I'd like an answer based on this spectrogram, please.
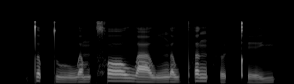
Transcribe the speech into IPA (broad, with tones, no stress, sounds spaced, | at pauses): t̪ ɐ˥ p̚ t̪ uː˨ w ɐ˧ m t͡sʰ ɔː˧ w aː˨ w ŋ ɐ˧ w pʰ ɐ˥ ŋ h ɵ˨˥ t̚ pʰ e˨˧ j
